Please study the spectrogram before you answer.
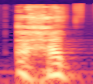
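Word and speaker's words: Axad: Sunday, Ahad, Ahad. And if you have hard time pronouncing the X, you can always say Ahad and substitute H for X.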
